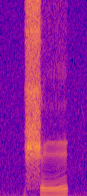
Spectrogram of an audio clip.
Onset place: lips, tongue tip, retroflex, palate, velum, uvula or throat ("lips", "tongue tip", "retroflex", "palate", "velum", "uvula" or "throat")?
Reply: retroflex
